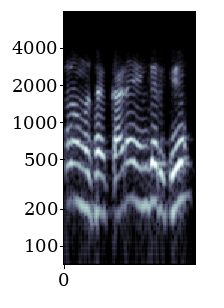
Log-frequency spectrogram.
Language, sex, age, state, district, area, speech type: Tamil, female, 18-30, Tamil Nadu, Mayiladuthurai, urban, conversation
